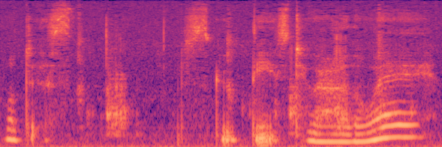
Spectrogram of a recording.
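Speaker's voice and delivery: soft unvoiced whisper. Real, not acted. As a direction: whisper it under your breath. Quietly moving cards aside.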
